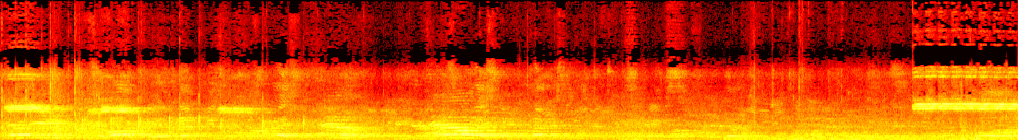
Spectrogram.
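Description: Referee's whistle in a gym: three short blasts in the first few seconds and a longer, steady blast near the end, over spectators shouting and calling out in a large, echoing hall.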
